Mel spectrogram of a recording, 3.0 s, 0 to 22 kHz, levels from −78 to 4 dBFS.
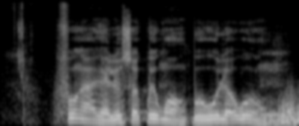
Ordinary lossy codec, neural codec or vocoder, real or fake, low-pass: MP3, 96 kbps; vocoder, 48 kHz, 128 mel bands, Vocos; fake; 19.8 kHz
